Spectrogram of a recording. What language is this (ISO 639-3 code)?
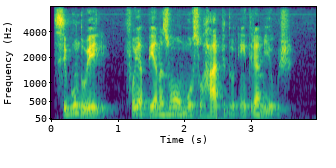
por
